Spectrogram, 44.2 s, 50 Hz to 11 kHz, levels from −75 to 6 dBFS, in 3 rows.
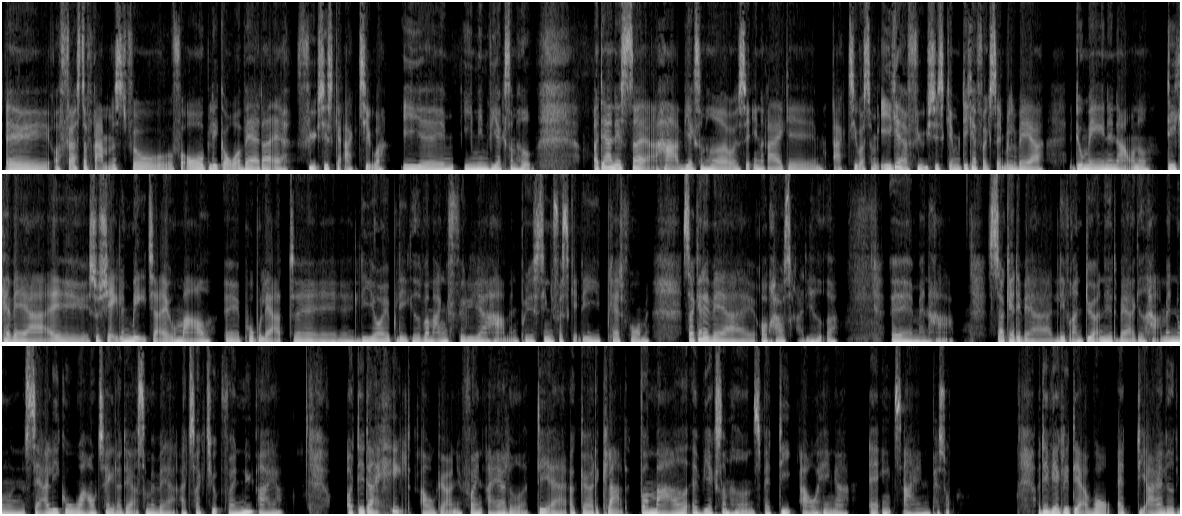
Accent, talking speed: native, 170 wpm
